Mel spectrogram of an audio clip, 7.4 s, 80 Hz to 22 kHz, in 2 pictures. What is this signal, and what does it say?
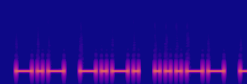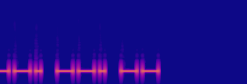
Morse code, heard as a keyed tone, about 15 wpm, 700 Hz. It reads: KC3GGM
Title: USA Callsign DE Callsign - 6 Characters - 15wpm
